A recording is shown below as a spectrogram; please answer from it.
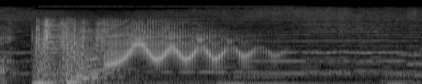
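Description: A comedic sound effect whose pitch warbles up and down about five times in under a second, over background music with a steady low note.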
